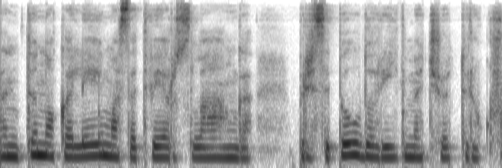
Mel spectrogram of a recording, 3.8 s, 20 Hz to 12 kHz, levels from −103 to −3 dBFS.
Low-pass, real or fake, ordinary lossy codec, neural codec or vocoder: 10.8 kHz; real; Opus, 24 kbps; none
